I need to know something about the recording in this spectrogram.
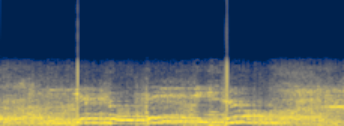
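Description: A high, pitch-bending voice over steady room and crowd noise, with two sharp clicks about a second apart.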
